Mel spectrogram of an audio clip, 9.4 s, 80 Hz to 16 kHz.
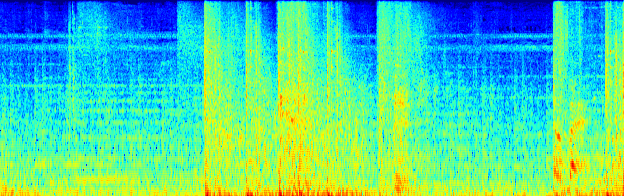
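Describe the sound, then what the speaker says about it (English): Concussive shots and gunfire from the video game Mass Effect 2 burst out in several loud, clustered volleys over a low hum of background noise, with a voice speaking in between. "Firing concussive shots!"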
